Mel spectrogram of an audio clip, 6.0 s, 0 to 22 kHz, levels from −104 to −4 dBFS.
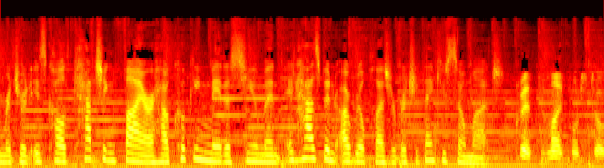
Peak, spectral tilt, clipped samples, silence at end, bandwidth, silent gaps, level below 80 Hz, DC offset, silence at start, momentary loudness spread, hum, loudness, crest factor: -8 dBFS; -6 dB/octave; under 0.1%; 0 s; 13.5 kHz; none; -44 dBFS; under 0.1%; 0 s; 7 LU; none; -25 LUFS; 18 dB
